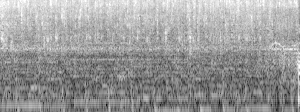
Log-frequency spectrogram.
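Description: Bathtub tap running, water pouring steadily onto the bottom of a nearly empty tub.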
